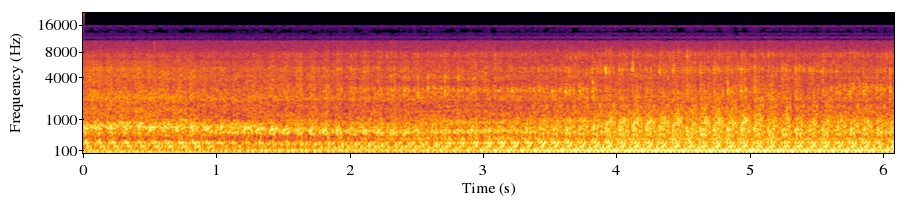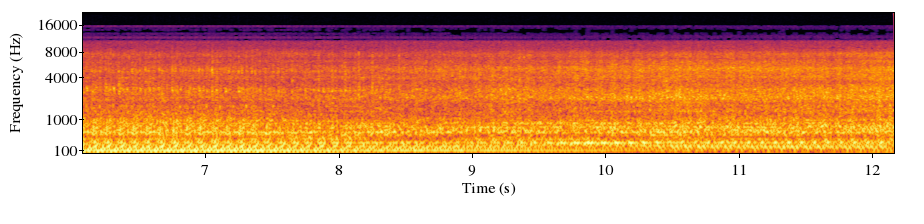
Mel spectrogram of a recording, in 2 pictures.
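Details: 1987 Toyota Supra MKIII with 350 Chevrolet Vortec V8 and 700R4, restarted after fixing firing order, timing, distributor cap and valve lash, exhaust loose on manifolds; deep, steady V8 idle, even low rumble, raspy exhaust note, no misses or knocks; normal idle.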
